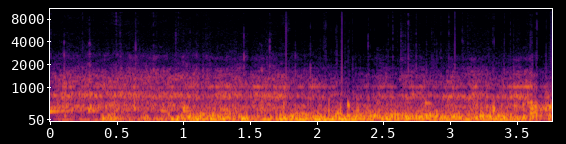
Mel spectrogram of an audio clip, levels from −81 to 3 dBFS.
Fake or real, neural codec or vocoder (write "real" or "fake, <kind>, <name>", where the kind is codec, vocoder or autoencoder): fake, codec, DAC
